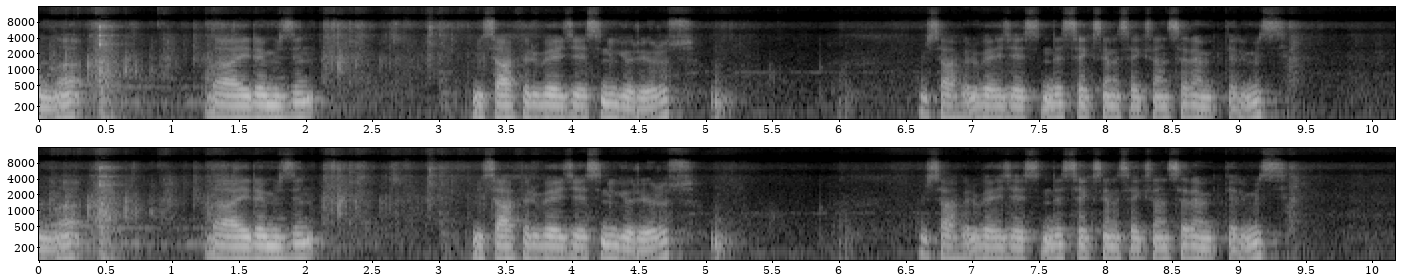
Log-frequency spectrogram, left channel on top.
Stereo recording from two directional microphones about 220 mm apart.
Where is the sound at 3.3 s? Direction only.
10° left (ahead or behind).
